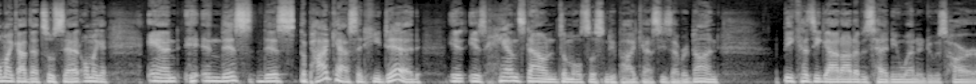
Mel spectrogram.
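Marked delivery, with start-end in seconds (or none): 0.0-1.1 put-on happy, tearful crying. Retelling how listeners reacted to a podcast: imitating happy crying. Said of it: "happy crying".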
